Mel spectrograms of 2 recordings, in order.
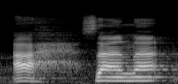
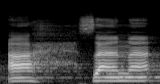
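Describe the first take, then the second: Both takes have the same delivery.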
